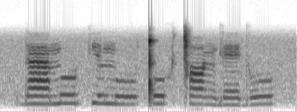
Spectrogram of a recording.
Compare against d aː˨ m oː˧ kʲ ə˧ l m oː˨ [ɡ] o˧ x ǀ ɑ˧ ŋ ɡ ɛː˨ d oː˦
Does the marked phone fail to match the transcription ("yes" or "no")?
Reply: yes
